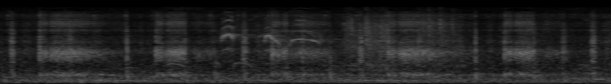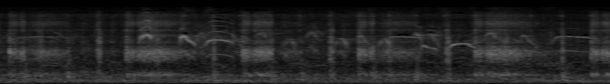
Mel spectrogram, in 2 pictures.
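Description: Birds chirping: short high calls that rise and fall, repeated every second or so, with harsher noisy bursts in between.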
